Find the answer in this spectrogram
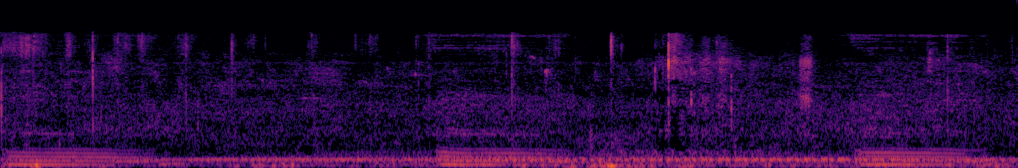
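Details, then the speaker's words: Horse named Braveheart snoring. "Braveheart, are you snoring? Oh my goodness. Oh, you poor baby."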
